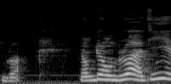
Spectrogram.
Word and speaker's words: Bloy: Ça, je cite Léon Bloy, puisque finalement ça se prononce Blois. Je crois que c'était Bloy, mais ça se prononce Blois.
